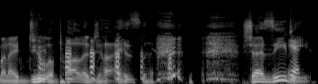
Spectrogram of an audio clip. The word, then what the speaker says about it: Shahzadi: Shahzadi, is it? It is Shahzadi. It's Shahzadi, Dr. Shahzadi Harper, Okay. yes. I do apologise. Almost right.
